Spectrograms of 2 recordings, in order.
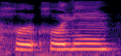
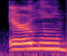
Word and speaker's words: heirloom: with those little uh herloom heirloom heirloom somebody told me the h is silent heirloom baby blankets look they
